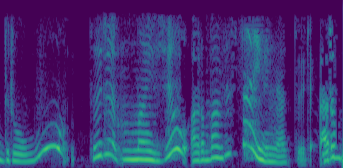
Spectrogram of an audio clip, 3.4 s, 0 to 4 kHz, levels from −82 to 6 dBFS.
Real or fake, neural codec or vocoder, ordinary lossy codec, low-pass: real; none; AAC, 16 kbps; 3.6 kHz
